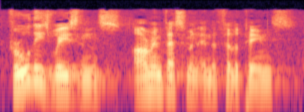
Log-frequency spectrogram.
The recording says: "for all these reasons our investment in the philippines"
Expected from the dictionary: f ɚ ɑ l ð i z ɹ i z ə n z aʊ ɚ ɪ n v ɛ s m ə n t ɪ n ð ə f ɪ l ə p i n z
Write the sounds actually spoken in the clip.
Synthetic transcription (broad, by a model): f ɚ ɑ l ð i z ɹ i z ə n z aʊ ɚ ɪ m v ɛ s m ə n t ɪ n ð ə f ɪ l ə p i n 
